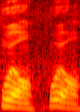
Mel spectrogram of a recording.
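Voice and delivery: very loud, high, put-on scoffing well. Imitating people taking the speaker to task: imitating critics' mocking 'well'. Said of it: "that's the tone of voice. That's my mockery tone".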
